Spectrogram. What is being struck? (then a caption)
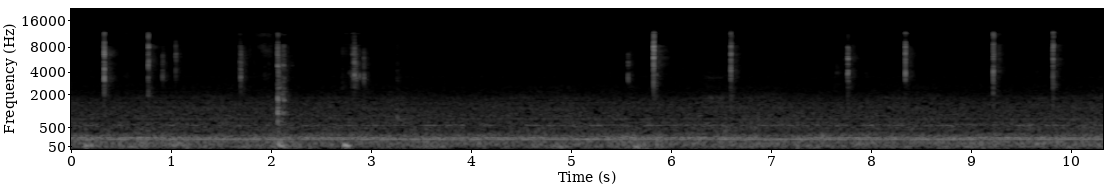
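Bar of soap scored with a thin blade. A thin blade scores lines into a solid striped soap bar, making a series of short, sharp, bright clicks and scratches spread irregularly over about ten seconds. Each click dies away almost instantly over a steady low hum.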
